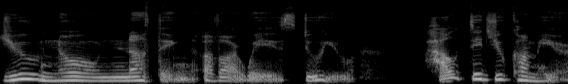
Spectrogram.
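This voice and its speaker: A put-on character voice, female-sounding and at a middle pitch, moves at a very slow pace. The recording is very clean, with a silent background. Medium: read story. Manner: formal, measured speech without contractions.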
